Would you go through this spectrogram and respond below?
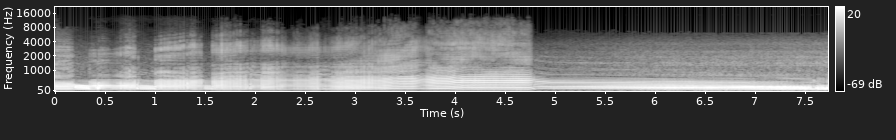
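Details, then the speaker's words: Bike ridden on a frozen lake: engine revs hard, then breaks into rapid choppy cutting at about 6000 rpm, like a two-step limiter stutter; cause unknown, could not be fixed on the dyno. "well uh the bike is not really happy it has this like stutter at like 6000 rpm it almost sounds like two-step and uh we couldn't get it fixed on the dyno"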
